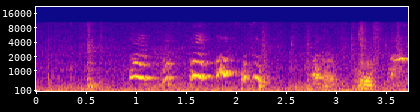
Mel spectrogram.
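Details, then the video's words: Whining West Highland White Terrier puppies, thin high whimpers and little yips in short uneven bursts over low room noise. "Puppies - Tricks and Threats - West Highland White"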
